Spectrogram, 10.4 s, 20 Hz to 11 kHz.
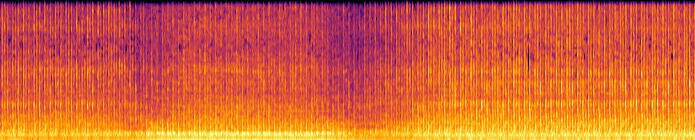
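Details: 2008 Citroën Berlingo 1.6 HDi diesel (55.2 kW) idling: steady fairly fast knock with a humming tone that shifts midway, occurring only sometimes; cause unknown.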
